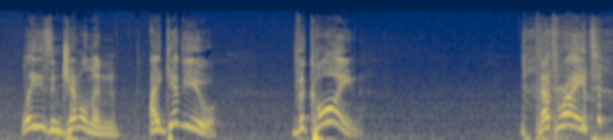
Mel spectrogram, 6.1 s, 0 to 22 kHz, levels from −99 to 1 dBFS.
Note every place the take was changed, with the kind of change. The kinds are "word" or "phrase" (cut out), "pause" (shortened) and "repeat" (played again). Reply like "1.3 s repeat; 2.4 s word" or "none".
none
